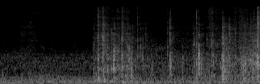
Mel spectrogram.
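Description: Paper rustles and crinkles loudly close by.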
